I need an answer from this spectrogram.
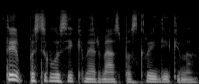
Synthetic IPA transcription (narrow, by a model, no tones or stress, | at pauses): t̪ɐɪpɐsʲɪklˠɐʊsʲiːkʲɪmʲɛɪɾmʲɛspɐskɾɐɪd̪ʲiːkʲɪmʲɛ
